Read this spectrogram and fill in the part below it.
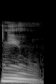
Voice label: "ngiu3", taiwanese syllables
